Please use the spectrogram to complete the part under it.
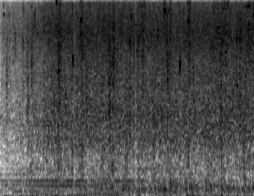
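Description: Rain pours outside during a thunderstorm, a continuous close wash of drops pattering on surfaces with scattered brighter ticks, steady and unbroken throughout.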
